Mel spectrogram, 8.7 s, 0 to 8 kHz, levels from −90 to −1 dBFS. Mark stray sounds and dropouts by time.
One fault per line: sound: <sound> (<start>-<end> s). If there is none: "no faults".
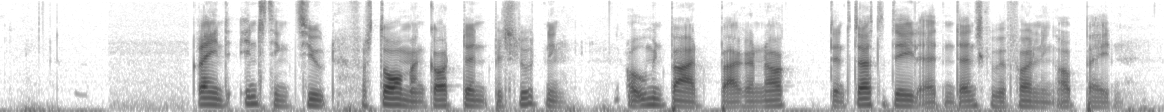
no faults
